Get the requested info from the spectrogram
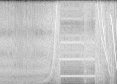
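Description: Noisy breakcore electronic music: a dense hiss, then a synth sweep that climbs steeply about half a second in and holds as a buzzy sustained chord, dropping away near the end.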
